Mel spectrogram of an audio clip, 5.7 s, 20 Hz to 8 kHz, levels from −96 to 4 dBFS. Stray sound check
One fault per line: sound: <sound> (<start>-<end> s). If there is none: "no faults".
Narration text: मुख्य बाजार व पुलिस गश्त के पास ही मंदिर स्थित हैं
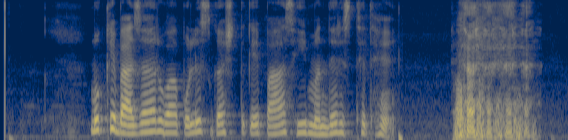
sound: laugh (4.5-5.4 s)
